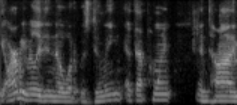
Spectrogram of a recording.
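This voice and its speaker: A man speaks at a medium pitch with ordinary pitch variation. His voice is somewhat breathy. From US, Maryland. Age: 60s. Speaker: mental health speaker. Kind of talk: interview.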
